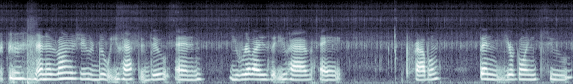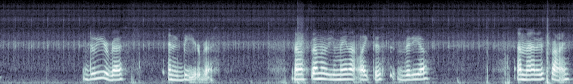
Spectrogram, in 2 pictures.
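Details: Woman with self-reported cerebral palsy, no specific speech disorder named; slow speech with long pauses in cerebral palsy.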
